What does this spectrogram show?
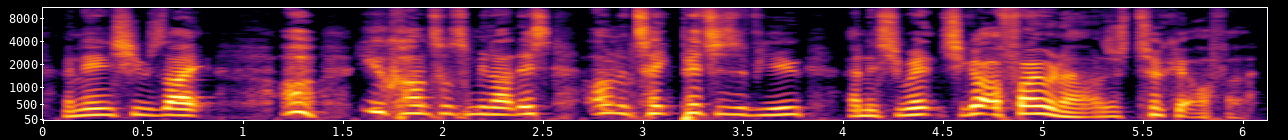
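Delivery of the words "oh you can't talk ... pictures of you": lightly mocked, higher-pitched affronted voice; indignant customer. Customer threatening to photograph the man who insulted her, mock indignation. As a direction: imitate an offended customer's protest.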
